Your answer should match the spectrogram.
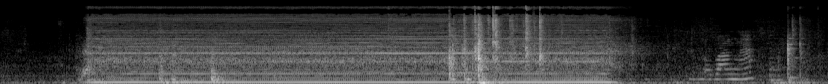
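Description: Electric log splitter's motor runs with a steady hum for about five seconds while the ram drives a log into the wedge. Several sharp cracks come about halfway through as the wood splits, and the motor stops about six seconds in.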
